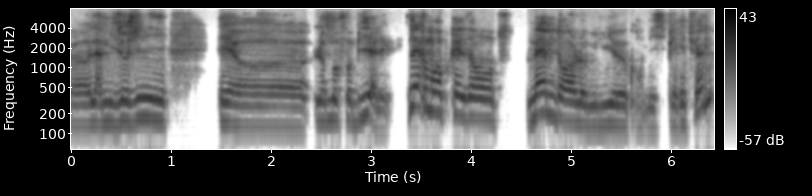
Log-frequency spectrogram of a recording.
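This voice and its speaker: Recorded dry and close with no echo, a man speaks fairly slowly in a fairly high pitch with ordinary pitch variation. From Belgium, Liège. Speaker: therapist and coach. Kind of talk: interview conversation. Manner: casual, hesitant with repetitions.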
